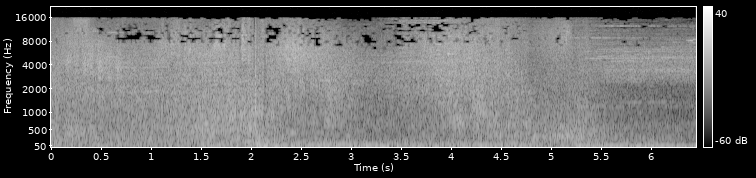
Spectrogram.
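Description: A large crystal shatters in a booming, rumbling explosion.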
